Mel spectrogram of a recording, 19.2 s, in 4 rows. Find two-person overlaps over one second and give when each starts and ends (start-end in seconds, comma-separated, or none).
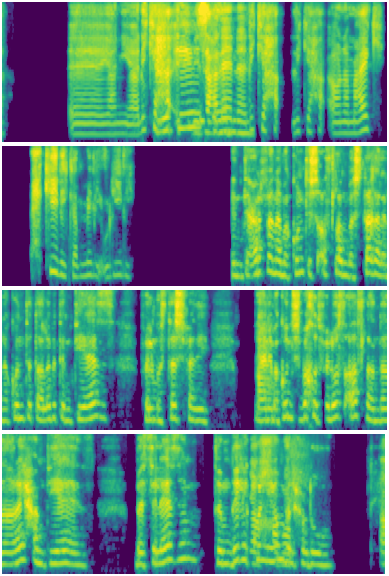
1.6-3.1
